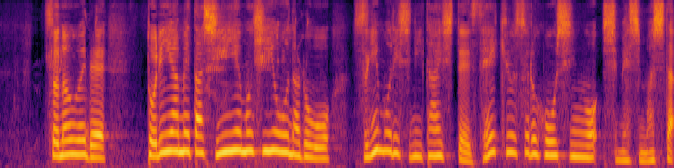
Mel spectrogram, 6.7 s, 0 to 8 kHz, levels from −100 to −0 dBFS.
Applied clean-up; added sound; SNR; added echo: neural separator model SepFormer DNS4.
